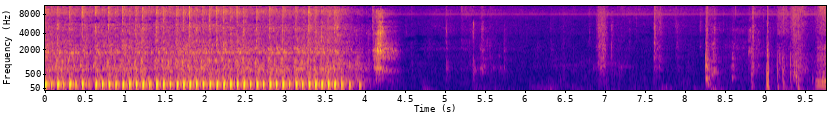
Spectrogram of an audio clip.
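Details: Moped engine after a whistle traced to the intake manifold gasket and a stripped bolt was fixed: even steady putter about four beats a second, no whistle, then shut off; healthy idle.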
